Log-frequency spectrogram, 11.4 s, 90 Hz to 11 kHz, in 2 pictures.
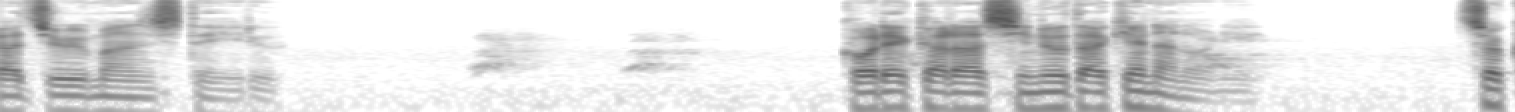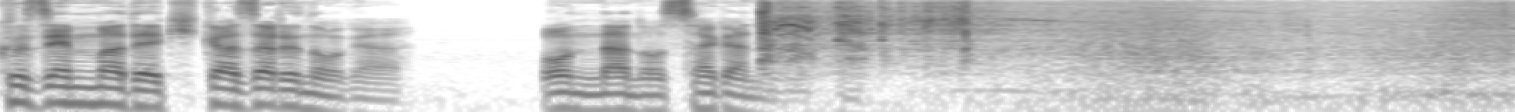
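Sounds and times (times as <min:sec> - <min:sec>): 
speech: 0:00.0 - 0:01.2, 0:03.2 - 0:04.8, 0:05.5 - 0:08.8
car engine idling: 0:08.6 - 0:11.3.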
